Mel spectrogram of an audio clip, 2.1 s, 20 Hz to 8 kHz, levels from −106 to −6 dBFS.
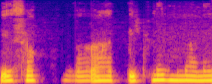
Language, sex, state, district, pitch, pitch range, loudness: Hindi, male, Jharkhand, Sahebganj, 165 Hz, 160-165 Hz, -17 LUFS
